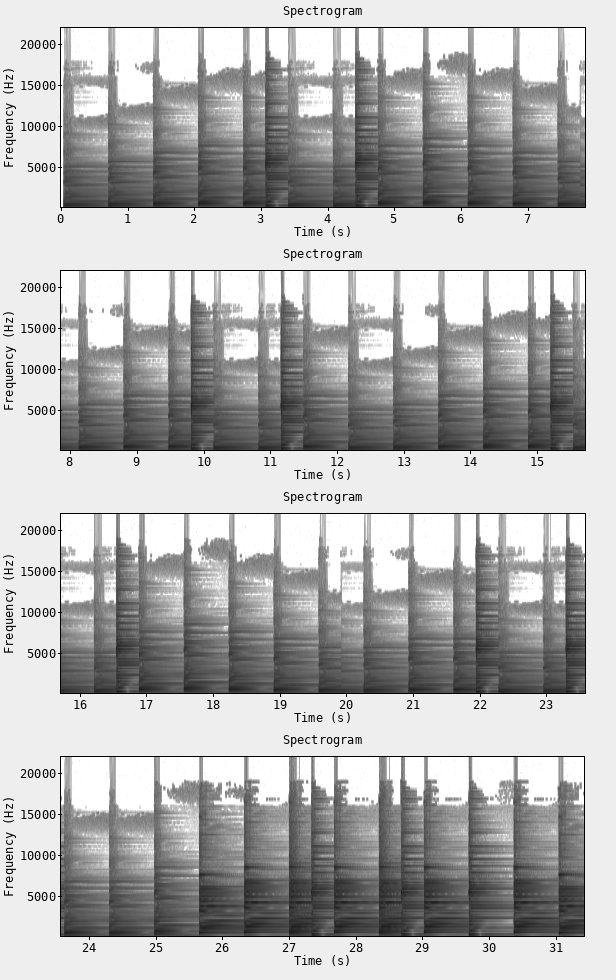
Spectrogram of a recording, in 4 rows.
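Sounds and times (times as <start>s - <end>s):
banjo: 0.0s - 31.4s.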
